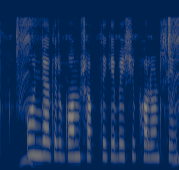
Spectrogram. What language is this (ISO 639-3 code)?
ben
